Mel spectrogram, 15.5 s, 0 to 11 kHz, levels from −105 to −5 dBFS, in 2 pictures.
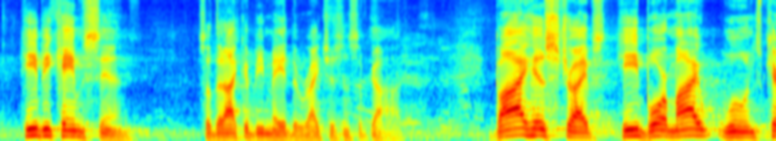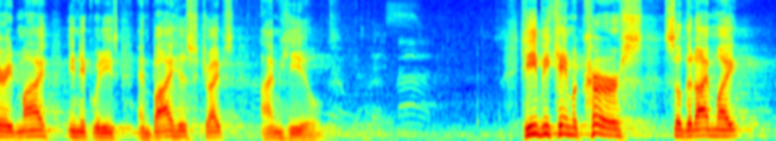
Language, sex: English, male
